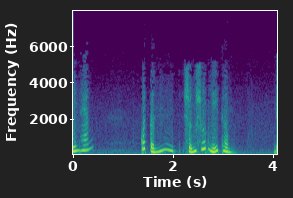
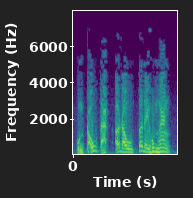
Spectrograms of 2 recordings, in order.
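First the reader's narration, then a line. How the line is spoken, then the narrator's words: Shout from darkness. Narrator (Vietnamese): Trong bóng tối có một người quát lên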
